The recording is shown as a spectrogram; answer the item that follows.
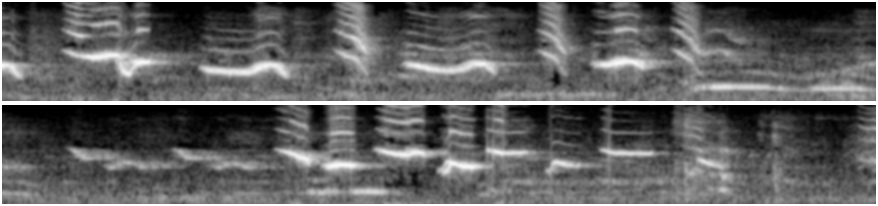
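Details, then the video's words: Masked laughingthrush, locally called poksay hongkong, singing energetically: a long run of loud, varied whistled phrases with looping and rising notes, interspersed with lower mellow notes, then a rapid burst of sharp whistles near the end. "Masteran ampuh untuk POHO "Poksay Hongkong""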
